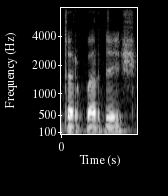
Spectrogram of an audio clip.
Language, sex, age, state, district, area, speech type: Kashmiri, male, 30-45, Jammu and Kashmir, Anantnag, rural, spontaneous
